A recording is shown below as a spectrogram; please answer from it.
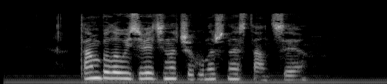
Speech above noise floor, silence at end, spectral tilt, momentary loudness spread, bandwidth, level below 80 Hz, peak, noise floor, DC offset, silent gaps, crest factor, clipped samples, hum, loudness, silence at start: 30 dB; 0.8 s; -2 dB/octave; 9 LU; 11.5 kHz; -54 dBFS; -6 dBFS; -51 dBFS; under 0.1%; none; 18 dB; under 0.1%; 50 Hz at -45 dBFS; -20 LUFS; 0.8 s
